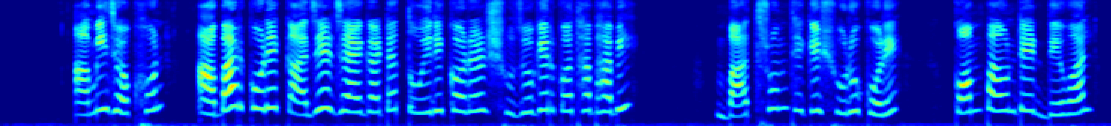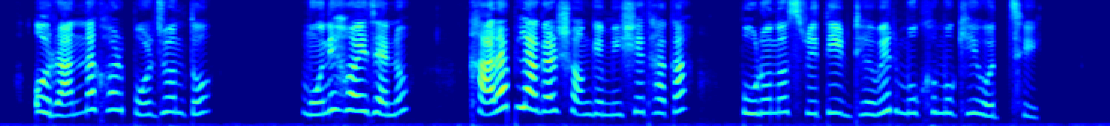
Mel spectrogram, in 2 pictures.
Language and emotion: Bengali, sad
